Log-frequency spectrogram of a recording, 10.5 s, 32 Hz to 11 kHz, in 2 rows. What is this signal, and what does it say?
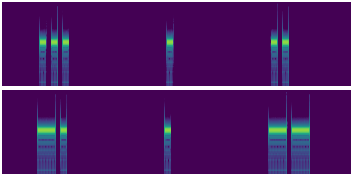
Morse code, heard as a keyed tone, about 14 wpm, spaced as for 5 wpm, 680 Hz. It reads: SEINEM
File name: Witz-05-August-2025-25-F70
